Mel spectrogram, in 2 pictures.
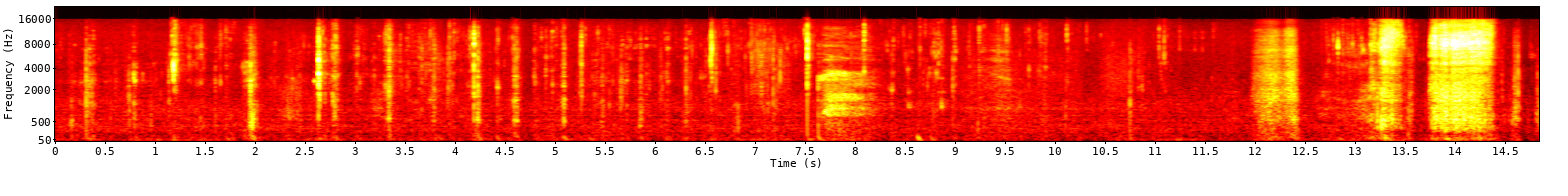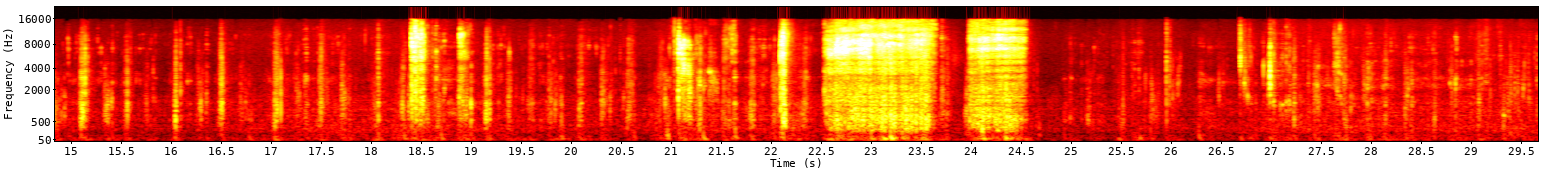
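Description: Close-miked eating: steady chewing and crunching with many small wet clicks. Louder, second-long noisy bursts come about halfway through and again near the end.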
